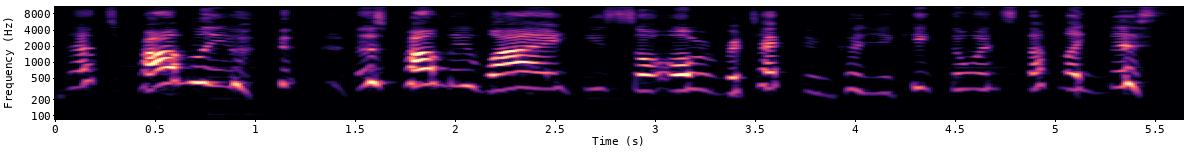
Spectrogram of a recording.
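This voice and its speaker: A woman game streamer chatting casually and reacting in an animated, giggly way. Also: very high-pitched, moderate pace, no room sound, soft background music. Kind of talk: casual livestream chat with read-aloud game lines.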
